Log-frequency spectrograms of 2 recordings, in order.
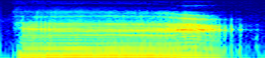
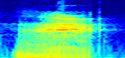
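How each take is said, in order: First: The sound is slow and drawn out. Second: The sound is quick and cut short. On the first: "slowing it right down"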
